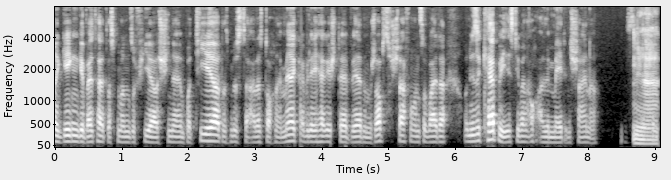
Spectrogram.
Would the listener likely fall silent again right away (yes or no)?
yes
